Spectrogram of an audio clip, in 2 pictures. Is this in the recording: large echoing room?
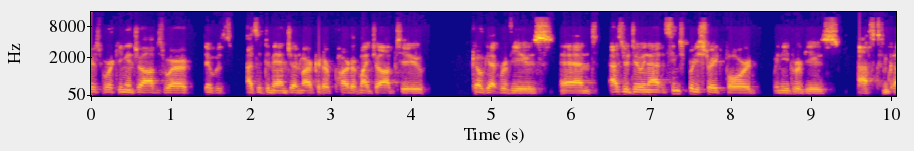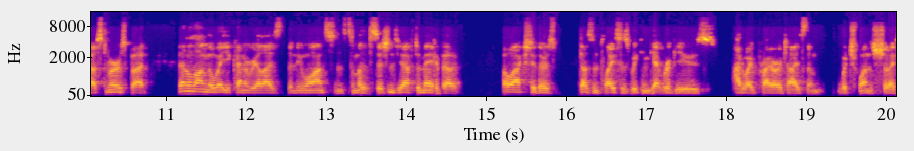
no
